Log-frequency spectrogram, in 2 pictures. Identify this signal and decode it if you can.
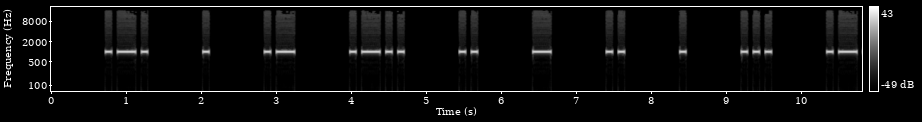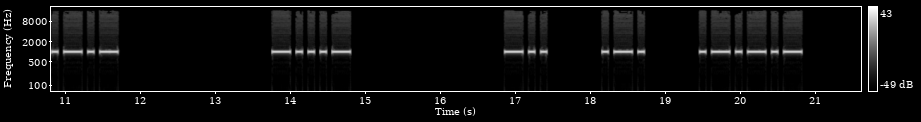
Morse code, heard as a keyed tone, about 15 wpm, spaced as for 8 wpm, 1000 Hz. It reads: REALITIES. <BT> DR.
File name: qotdfiles / 8wpm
